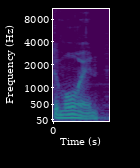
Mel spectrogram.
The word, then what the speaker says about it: Des Moines: us from Adam in Des Moines pronounced Des Moines Iowa and Adam writes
